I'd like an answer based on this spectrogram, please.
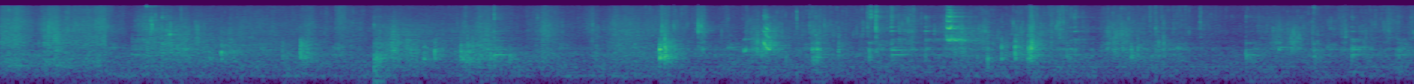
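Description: Gloved hands tossing and mixing perilla leaf shoots with a wet chili-and-soy seasoning in a stainless steel bowl. It is a soft wet rustling, full of irregular sticky clicks and squishes, busier and louder in the middle.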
